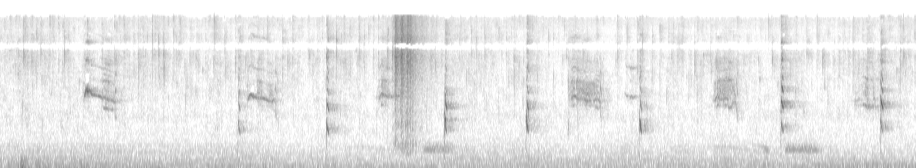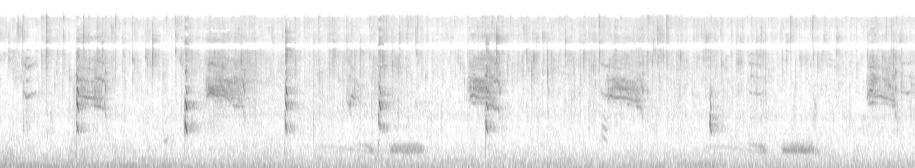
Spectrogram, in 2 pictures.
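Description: Birds calling: short falling chirps and sharp ticks repeated about once a second, with a lower call every few seconds, over a steady low rumble.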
